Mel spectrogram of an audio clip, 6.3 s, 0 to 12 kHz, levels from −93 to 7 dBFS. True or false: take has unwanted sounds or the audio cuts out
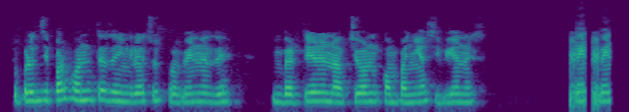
true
